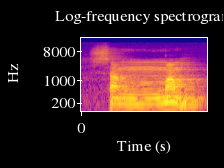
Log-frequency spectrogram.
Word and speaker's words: सम्मम: सम्मम, आधमा पूरमा, सम्मम।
